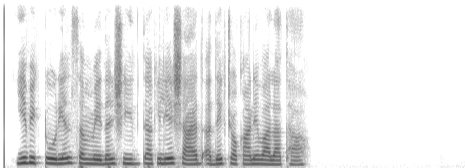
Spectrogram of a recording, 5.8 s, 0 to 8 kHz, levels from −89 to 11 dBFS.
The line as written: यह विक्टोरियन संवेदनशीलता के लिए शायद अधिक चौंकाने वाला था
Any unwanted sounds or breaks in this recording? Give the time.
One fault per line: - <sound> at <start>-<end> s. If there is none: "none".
none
